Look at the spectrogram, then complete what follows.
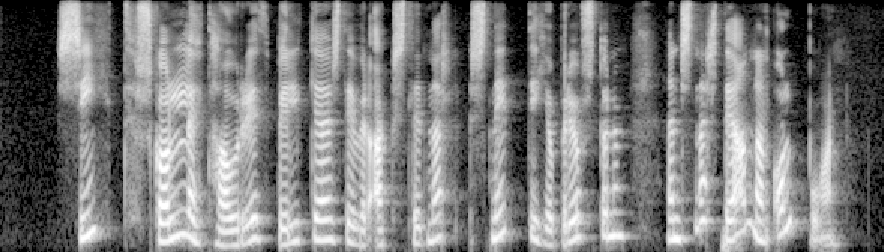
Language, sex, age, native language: Icelandic, female, 30-39, Icelandic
